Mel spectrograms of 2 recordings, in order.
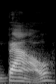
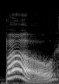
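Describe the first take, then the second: First: The vowel rhymes with cow. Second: The vowel rhymes with go. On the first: It means bending forward to an audience. "which would make sense, take a bow" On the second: It means a tied ribbon. "since it's spelled the same way"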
